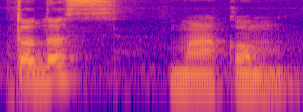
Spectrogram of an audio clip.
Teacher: পুরো উচ্চারিত হবে এবং সে আকারটা বহন করবে মা কম এবং শেষে অনুস্বরে সঠিক উচ্চারণ হবে অর্ধেক ম এর মতো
